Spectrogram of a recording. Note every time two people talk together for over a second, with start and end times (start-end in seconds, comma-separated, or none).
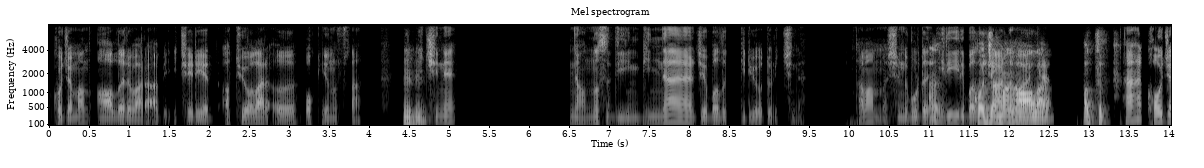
11.0-12.5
